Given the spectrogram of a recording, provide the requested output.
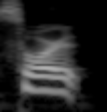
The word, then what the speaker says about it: sword: her swordsmanship her swords why am i pronouncing the w in sword all of a sudden anyone shows off her swordsmanship or shall i say sort i did it again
